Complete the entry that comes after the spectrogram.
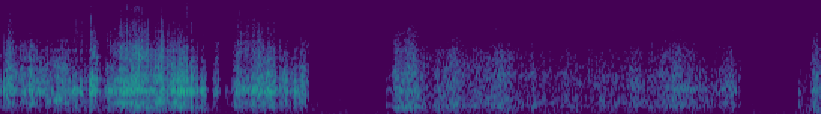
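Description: Painted medium-length fingernails and fingertips of both hands scratch and rub a small, soft black open-cell foam windscreen over a handheld recorder's microphone. Dense, scratchy rustling and crunching fills the mids and reaches bright, loudest in the first two seconds. It stops in two near-silent pauses, then resumes more softly.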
